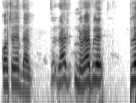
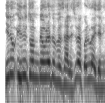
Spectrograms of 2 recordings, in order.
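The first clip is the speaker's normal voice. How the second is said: fast Yoruba proverb; 3 semitones higher, 8 dB quieter, much faster than usual. Shown as a demonstration. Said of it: "there's a proverb in my language".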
